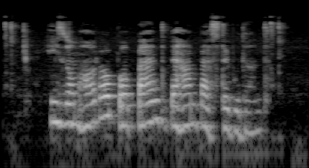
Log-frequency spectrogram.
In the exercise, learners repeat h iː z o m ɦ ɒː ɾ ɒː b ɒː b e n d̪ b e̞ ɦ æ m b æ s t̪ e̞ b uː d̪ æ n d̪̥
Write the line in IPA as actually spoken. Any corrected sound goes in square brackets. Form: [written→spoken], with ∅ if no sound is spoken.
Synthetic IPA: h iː z o m ɦ ɒː ɾ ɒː b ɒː b [e→æ] n d̪ b e̞ ɦ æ m b æ s t̪ e̞ b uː d̪ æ n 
